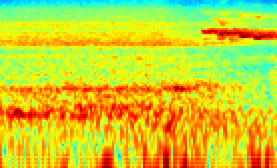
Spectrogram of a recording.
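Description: Faint, steady background noise at a go-kart track, with a low hum and a thin high whine that comes in near the end.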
